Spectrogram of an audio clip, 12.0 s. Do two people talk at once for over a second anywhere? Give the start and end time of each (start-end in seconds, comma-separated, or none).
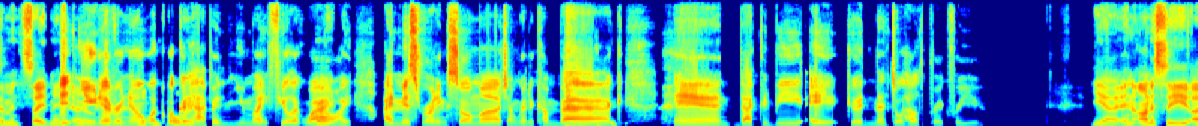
0.6-2.0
